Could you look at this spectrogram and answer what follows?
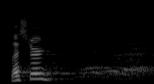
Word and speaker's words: Leicester: Lester.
